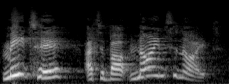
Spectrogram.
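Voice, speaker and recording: Earnest, very high-voiced schoolboy. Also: female voice, very animated, unhurried. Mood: earnest, planning. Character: Jack, earnest schoolboy in a secret club. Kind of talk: children's audiobook dramatisation.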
